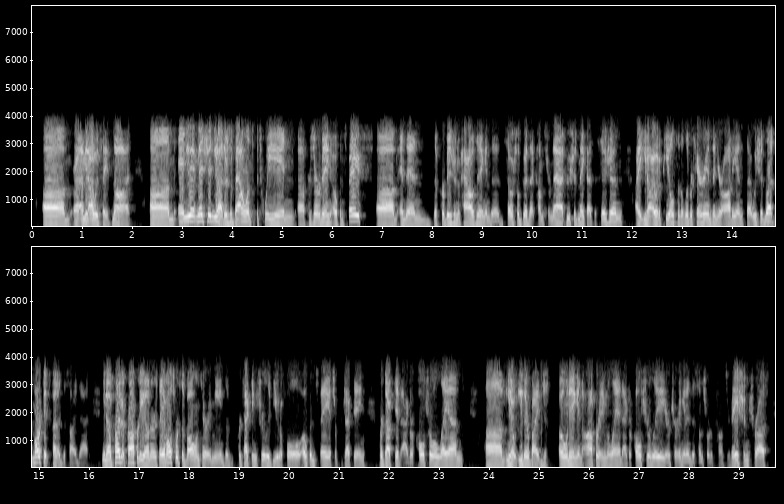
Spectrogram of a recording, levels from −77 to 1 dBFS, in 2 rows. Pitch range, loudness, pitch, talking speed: 130-155 Hz, -15 LUFS, 140 Hz, 215 wpm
